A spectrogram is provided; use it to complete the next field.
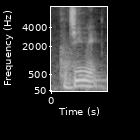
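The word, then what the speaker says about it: جيم: আর শুধু জিম নয়, বরং জিমের সাথে আরও দুইটি হরফ রয়েছে, শিন ইয়া। অর্থাৎ জিম শিন ইয়া এই তিনটি হরফ একই জায়গা থেকে উচ্চারণ হয়।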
